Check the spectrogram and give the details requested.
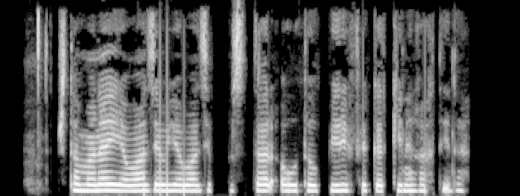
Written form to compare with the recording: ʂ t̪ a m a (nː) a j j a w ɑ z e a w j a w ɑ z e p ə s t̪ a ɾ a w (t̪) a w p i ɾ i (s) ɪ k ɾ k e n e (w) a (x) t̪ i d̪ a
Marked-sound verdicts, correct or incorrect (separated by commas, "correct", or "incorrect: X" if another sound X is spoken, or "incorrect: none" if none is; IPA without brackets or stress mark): incorrect: n, correct, incorrect: f, incorrect: ɣ, correct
